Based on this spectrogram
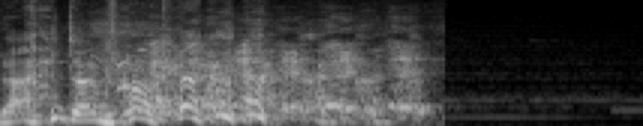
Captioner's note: laughs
